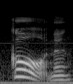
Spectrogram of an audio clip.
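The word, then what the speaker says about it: 各: 아침, 저녁에 끄는 각각, 끄 사성으로 주의, 끄 이스 하면 각각 한 번.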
